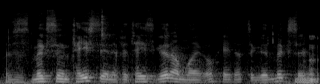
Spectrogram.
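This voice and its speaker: A man's voice: mid-range voice, very fast, mellow, a little hiss or hum. A man bantering casually with his friends in loose, informal slang.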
